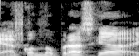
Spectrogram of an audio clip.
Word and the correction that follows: acondroplasia: eh, siempre lo digo mal. – acondroplasia, ¿no?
